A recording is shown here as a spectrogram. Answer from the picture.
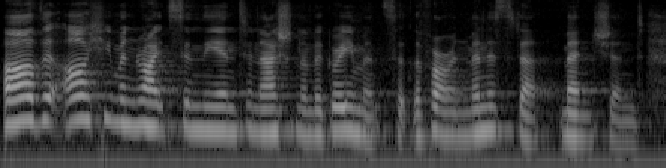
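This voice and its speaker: Speaking with a British accent, a woman talks at a fairly quick pace. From Britain. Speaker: audience member asking questions, politician. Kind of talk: audience question at conference. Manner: hesitant, many fillers.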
